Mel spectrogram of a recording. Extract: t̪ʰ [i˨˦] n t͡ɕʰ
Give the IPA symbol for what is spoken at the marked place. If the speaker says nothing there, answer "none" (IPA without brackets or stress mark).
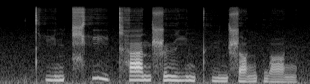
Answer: i˨˦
